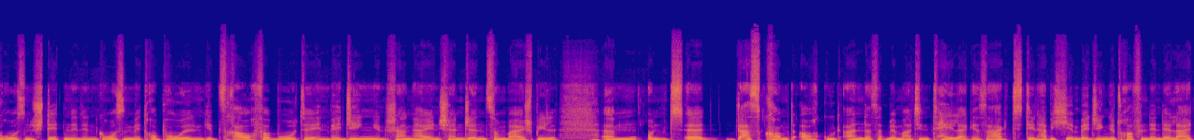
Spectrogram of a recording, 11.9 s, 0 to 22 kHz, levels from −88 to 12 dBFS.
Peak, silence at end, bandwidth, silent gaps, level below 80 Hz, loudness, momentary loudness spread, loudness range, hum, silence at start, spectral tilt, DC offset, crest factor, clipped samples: -4 dBFS; 0 s; 17 kHz; none; -50 dBFS; -21 LUFS; 4 LU; 1 LU; none; 0 s; -5 dB/octave; under 0.1%; 16 dB; under 0.1%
